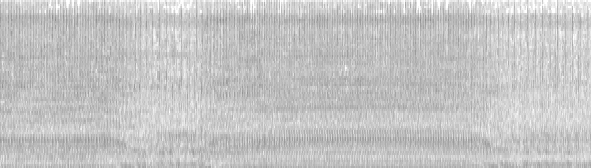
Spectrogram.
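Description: A diesel engine idles with a steady, rapid clatter close by.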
